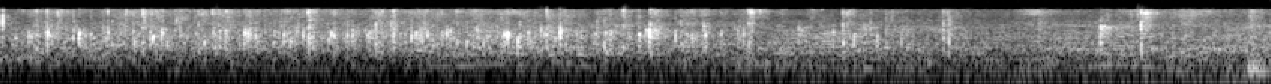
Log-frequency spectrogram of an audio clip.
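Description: Crowd applause at an outdoor Kali Puja festival stage in Bohra, a wide, even wash of clapping heard from some distance, fairly faint and continuous with a murmur of voices mixed in.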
